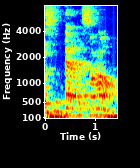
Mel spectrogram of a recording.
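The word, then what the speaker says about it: Soedarsono: Nah, sebelumnya itu bukan Soe Mbak ya, tapi Sudarsono, ya. Itu ejaan lama. Sekarang sudah disempurnakan menjadi bukan Soe tapi Sudarsono.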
